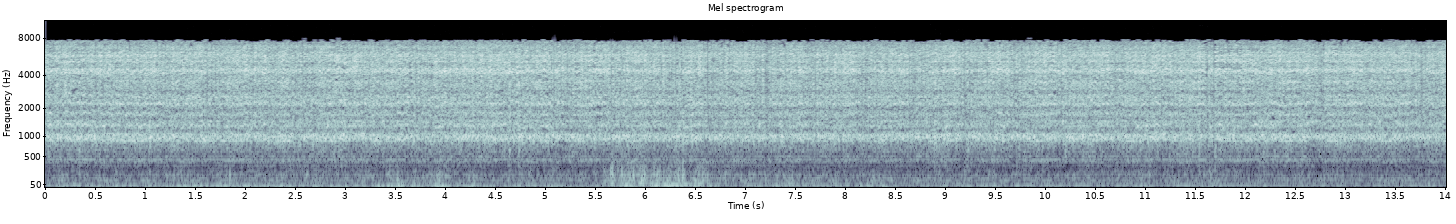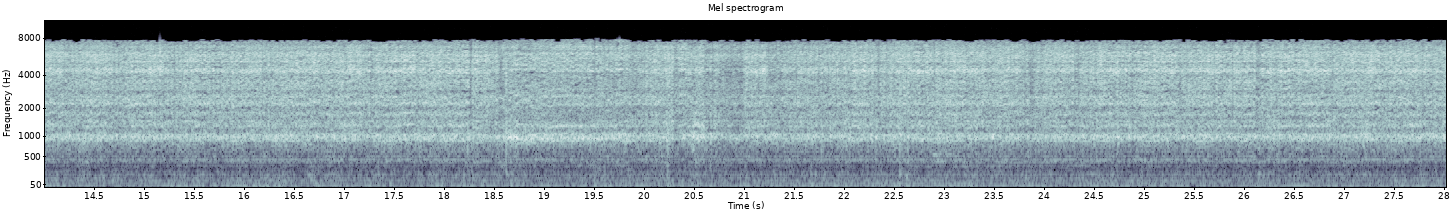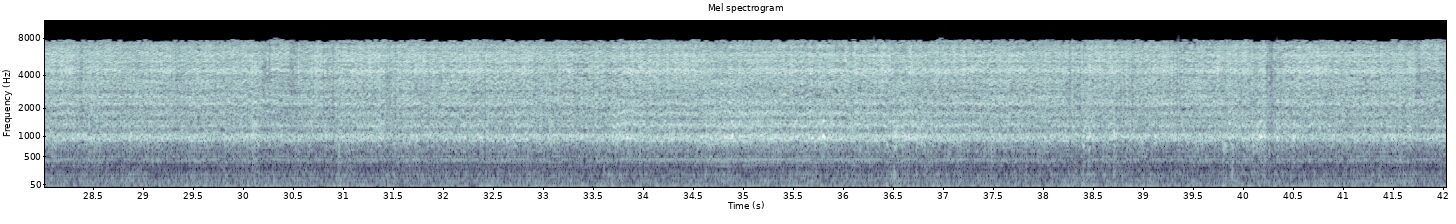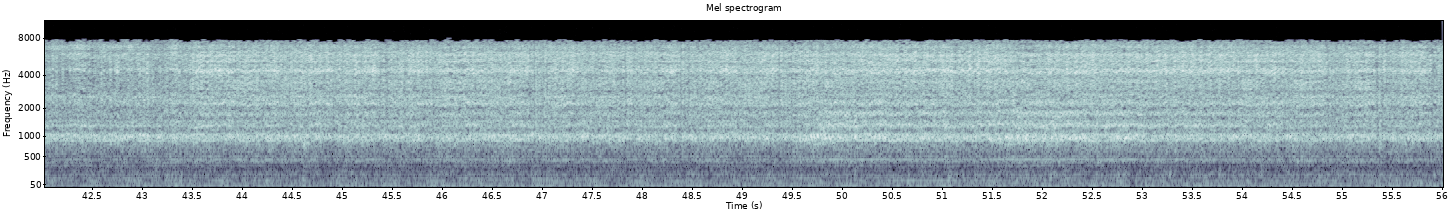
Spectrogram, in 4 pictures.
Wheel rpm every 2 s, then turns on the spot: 110, 110, 120, 120, 110, 110, 110, 110, 120, 110, 120, 110, 110, 120, 110, 110, 120, 110, 120, 120, 110, 110, 120, 120, 110, 110, 120, 110.
none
